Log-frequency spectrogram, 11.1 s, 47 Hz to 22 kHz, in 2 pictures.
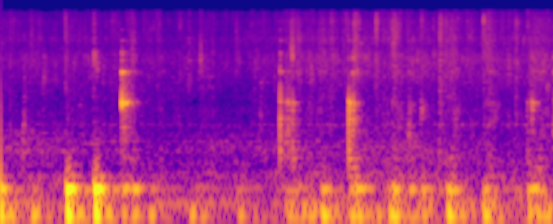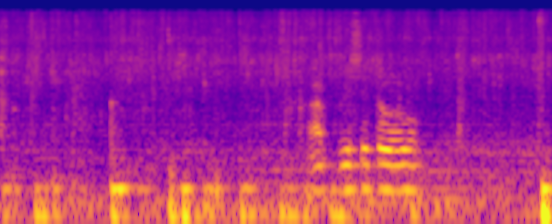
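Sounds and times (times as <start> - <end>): pestle pounding in stone mortar: 0.0 - 1.6, 2.8 - 9.0
oil sizzling in a frying pan: 0.0 - 11.0.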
